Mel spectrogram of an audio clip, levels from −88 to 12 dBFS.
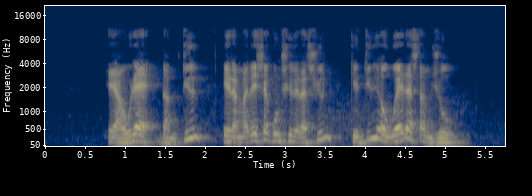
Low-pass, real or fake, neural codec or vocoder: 10.8 kHz; real; none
